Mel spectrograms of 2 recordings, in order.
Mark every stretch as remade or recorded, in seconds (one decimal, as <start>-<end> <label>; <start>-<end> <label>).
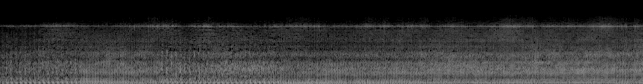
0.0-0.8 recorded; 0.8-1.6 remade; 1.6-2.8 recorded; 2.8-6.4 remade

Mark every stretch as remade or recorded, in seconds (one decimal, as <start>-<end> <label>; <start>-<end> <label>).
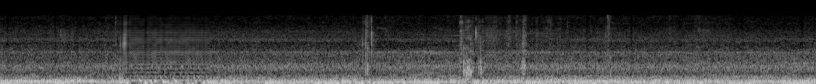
0.0-1.2 recorded; 1.2-2.1 remade; 2.1-8.2 recorded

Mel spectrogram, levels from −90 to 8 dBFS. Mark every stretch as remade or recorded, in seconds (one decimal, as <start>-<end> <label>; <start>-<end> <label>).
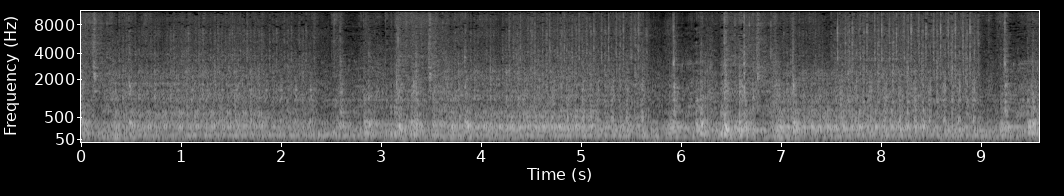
0.0-5.5 recorded; 5.5-6.3 remade; 6.3-9.6 recorded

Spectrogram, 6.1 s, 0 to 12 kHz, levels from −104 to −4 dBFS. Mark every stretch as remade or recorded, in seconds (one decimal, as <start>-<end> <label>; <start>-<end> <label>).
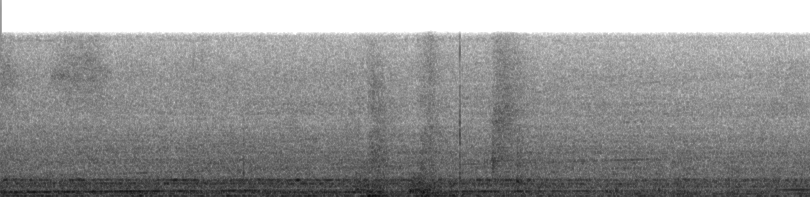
0.0-6.1 recorded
